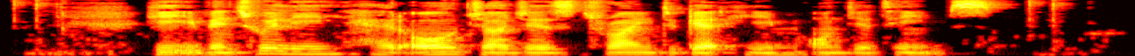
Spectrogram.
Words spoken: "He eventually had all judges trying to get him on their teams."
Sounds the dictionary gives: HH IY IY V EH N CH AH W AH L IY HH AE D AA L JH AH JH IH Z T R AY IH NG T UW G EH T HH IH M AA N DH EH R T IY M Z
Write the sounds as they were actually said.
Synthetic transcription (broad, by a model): HH IY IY V EH N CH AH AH L IY HH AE D AA L JH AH JH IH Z T R AY IH NG T UW G EH T HH IH M AA N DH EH T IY M S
